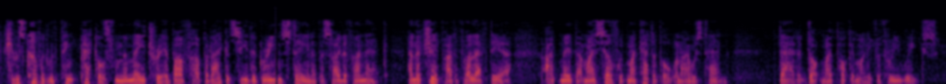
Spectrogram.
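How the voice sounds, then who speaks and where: An actor playing a brooding, obsessive young man who narrates his confession in measured, intense tones, at times near a whisper. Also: medium pitch, slightly rough, rough recording. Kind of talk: radio drama first-person narration.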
